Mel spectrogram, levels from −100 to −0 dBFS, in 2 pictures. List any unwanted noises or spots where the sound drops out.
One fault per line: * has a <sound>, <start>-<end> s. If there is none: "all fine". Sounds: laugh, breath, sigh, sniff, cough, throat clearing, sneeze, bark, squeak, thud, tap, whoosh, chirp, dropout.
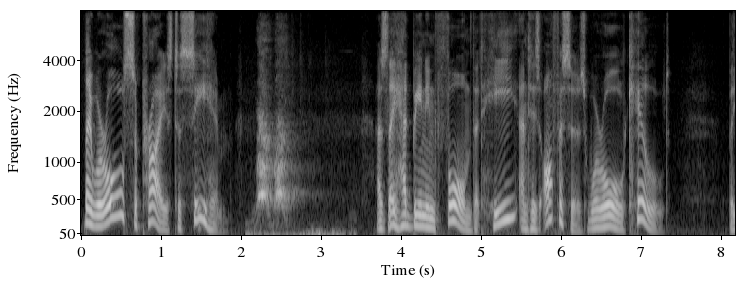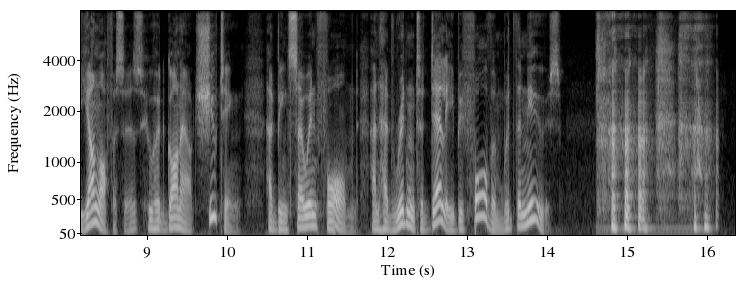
* has a bark, 2.1-3.5 s
* has a laugh, 14.6-16.2 s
